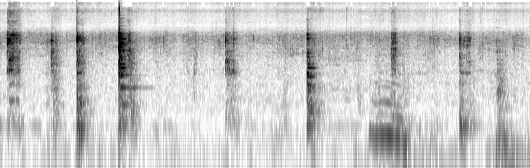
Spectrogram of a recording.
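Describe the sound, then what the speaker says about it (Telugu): Coriander powder and garam masala fry in oil for dal makhani, a quiet sizzle broken by sharp spoon taps and clinks against the pan, spaced irregularly, with a brief murmur of voice. "ధనియాల పొడి ఇంకా గరం మసాలా కూడా వేసేస్తున్నానండి ఇది కొంచెం ఆయిల్లో ఫ్రై అయిన తర్వాత"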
